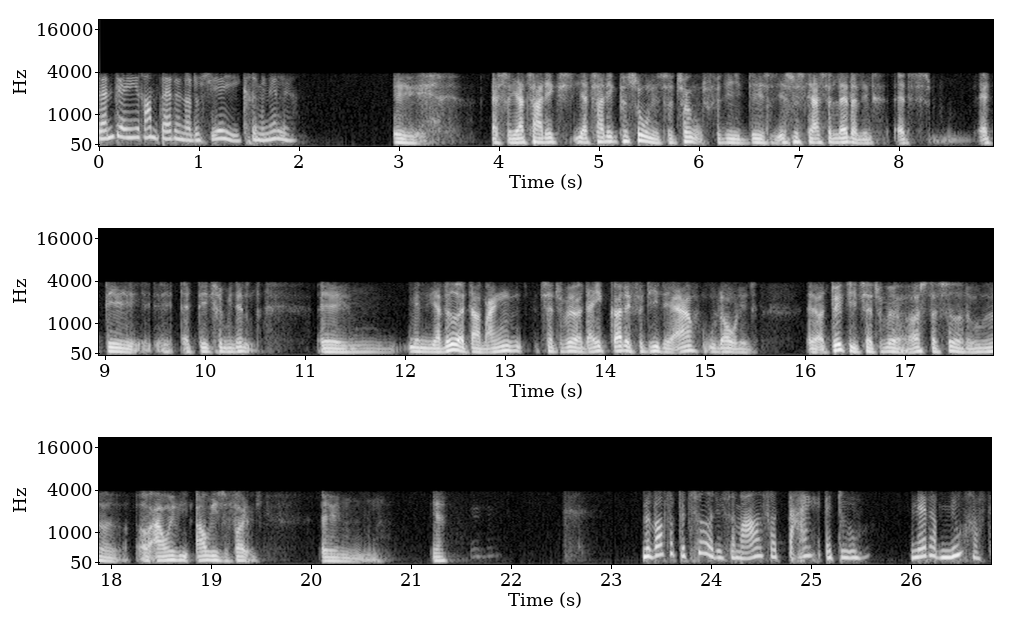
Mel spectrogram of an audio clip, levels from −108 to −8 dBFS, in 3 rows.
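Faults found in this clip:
Buzzy, synthetic speech with a hard ceiling near 3.8 kHz, present throughout the clip. The likely component is the AMR narrowband mobile codec (AMR-NB) on the voice path. Audio is sampled at 8 kHz and rebuilt from a vocal-tract model driven by sparse pulses in 20 ms frames. Codec damage is plainly audible, which fits the low 7.4 kbps mode.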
